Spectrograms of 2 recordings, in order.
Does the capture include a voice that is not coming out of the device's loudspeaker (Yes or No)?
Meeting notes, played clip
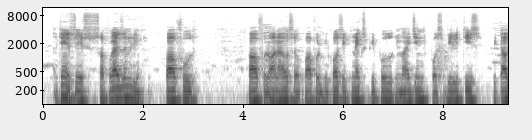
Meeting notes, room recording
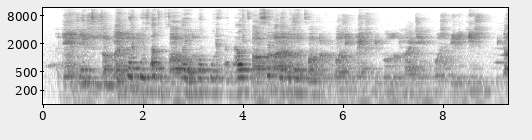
Yes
